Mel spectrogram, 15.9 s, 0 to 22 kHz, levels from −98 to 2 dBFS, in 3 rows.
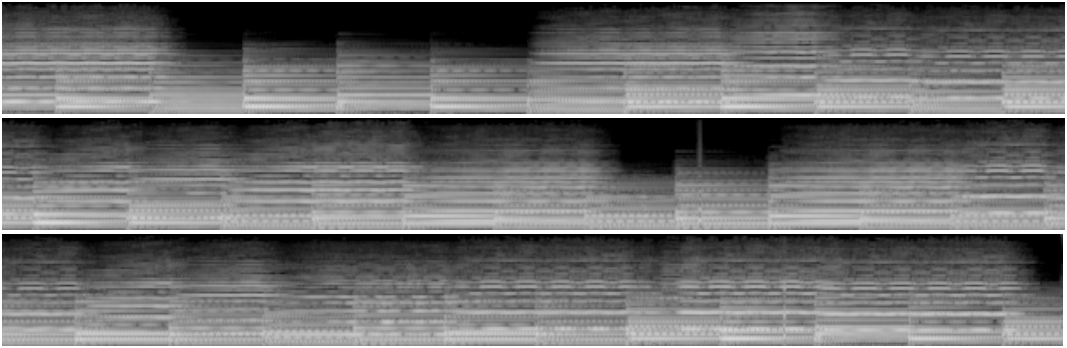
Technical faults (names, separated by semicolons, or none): repeated buffer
